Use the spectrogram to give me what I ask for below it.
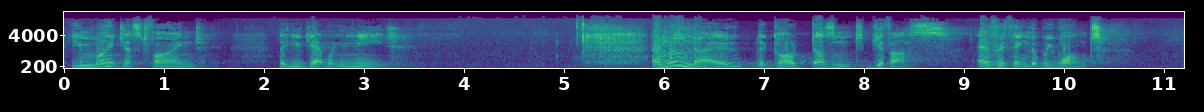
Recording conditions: large echoing room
